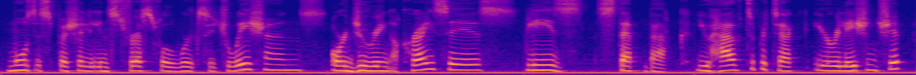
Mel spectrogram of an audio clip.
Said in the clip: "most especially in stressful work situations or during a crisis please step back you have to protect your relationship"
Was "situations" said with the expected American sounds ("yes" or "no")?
no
